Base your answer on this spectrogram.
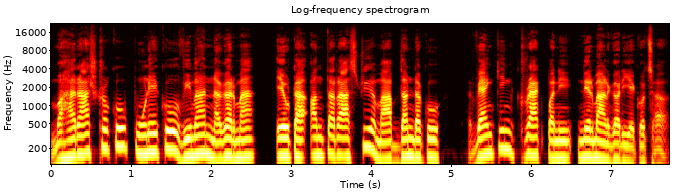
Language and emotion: Nepali, neutral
